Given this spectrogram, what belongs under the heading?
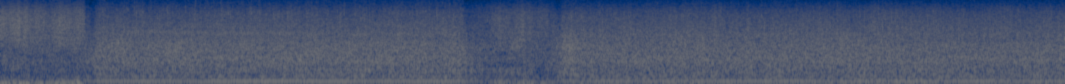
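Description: Supermarine Spitfire IX engine taxiing in a flight game: a steady droning rumble held for the whole stretch, close and continuous, with a brief dip partway through.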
